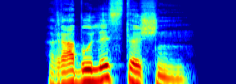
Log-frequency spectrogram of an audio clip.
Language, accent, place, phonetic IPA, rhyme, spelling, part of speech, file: German, Germany, Berlin, [ʁabuˈlɪstɪʃn̩], -ɪstɪʃn̩, rabulistischen, adjective, De-rabulistischen.ogg
- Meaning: inflection of rabulistisch: 1. strong genitive masculine/neuter singular 2. weak/mixed genitive/dative all-gender singular 3. strong/weak/mixed accusative masculine singular 4. strong dative plural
